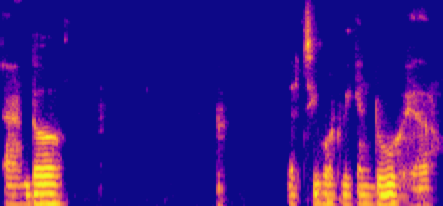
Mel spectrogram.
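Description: A young man with an Indian accent speaks slowly in a lowish, husky monotone while hosting a casual screen-share tutorial on home recording, explained step by step with frequent fillers and restarts. He's in a small home room near an air conditioner and fridge, on a studio microphone through an audio interface. The audio is lo-fi, with faint room hum.

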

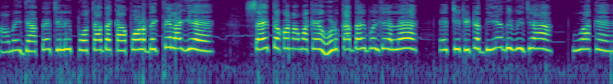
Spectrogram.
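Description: A performer doing a tiny naive cartoon village boy with a Purulia Bengali accent, whiny and pleading, very high squeaky voice, bright and tense, soft music running behind. he sounds like a timid kid who is always in trouble. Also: level tone, normal speed, dry recording, full character voice. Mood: protesting.

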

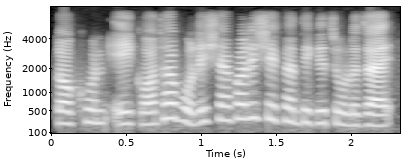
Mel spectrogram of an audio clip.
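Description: A woman's voice: a little high, quick pace, dry recording, dull audio. A woman casually retelling a serial episode step by step. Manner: plain, step-by-step narration. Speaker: storyteller recapping a serial.

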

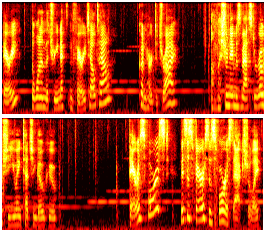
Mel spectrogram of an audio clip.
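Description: Female streamer, expressive delivery, reads in-game text to chat, light music underneath. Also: mid-range voice, a little fast. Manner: reads in-game notes aloud, chats with chat. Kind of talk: let's play commentary.

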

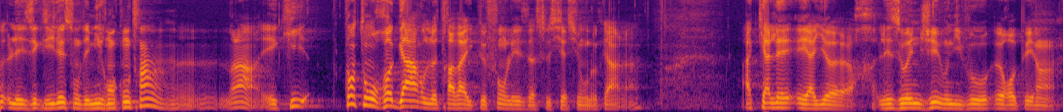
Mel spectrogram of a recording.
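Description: An older man speaking as a guest on a public panel debate, making an impassioned case in long sweeping sentences into a handheld mic on a stage. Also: medium pitch. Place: stage of a large dark auditorium.

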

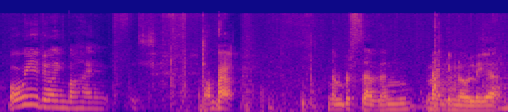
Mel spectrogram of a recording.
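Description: A man's voice: a little high, expressive, a little slow, background noise. A young man filming a casual vlog outdoors at a woodland retreat camp, giving a joking, teasing tour with a handheld camera. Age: young adult. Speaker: vlogger.

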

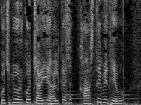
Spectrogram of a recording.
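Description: A man's voice: sits high, steady tone, a little fast, a little mellow, soft background music. A man giving a devotional sermon with a North Indian accent, telling a story and calling out a repeated refrain to the congregation. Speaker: preacher.

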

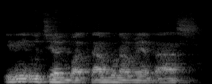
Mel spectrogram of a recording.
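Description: A man's voice: lowish voice, moderate pace, dark tone. A man, a father, in casual, playful, teasing family chat at home. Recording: echoey room, mic far off.

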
